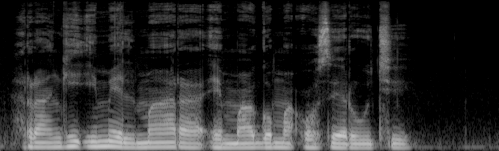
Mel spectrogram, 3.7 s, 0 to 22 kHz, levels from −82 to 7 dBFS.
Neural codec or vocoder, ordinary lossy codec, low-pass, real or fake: none; none; none; real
